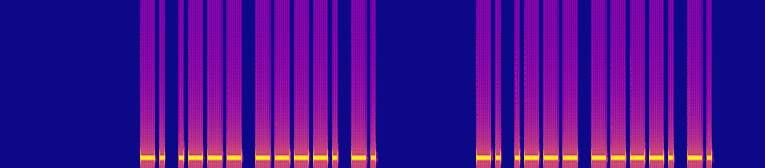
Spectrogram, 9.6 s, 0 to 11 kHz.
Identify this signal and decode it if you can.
Morse code, heard as a keyed tone, about 20 wpm, 700 Hz. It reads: NJ9N NJ9N
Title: USA Call Signs - 4 Characters - Repeated 2x - 20wpm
